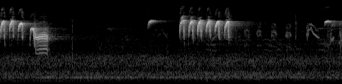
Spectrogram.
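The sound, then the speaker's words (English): Several hungry pine siskins chatter at a thistle feeder in quick bursts of high, buzzy twitters and rising wheezy notes, with short pauses between flurries and no voices. “It's the chatter of hungry pine siskins at a thistle feeder.”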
